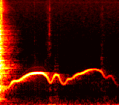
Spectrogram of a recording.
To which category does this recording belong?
Sound effects > Other mechanisms, engines, machines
